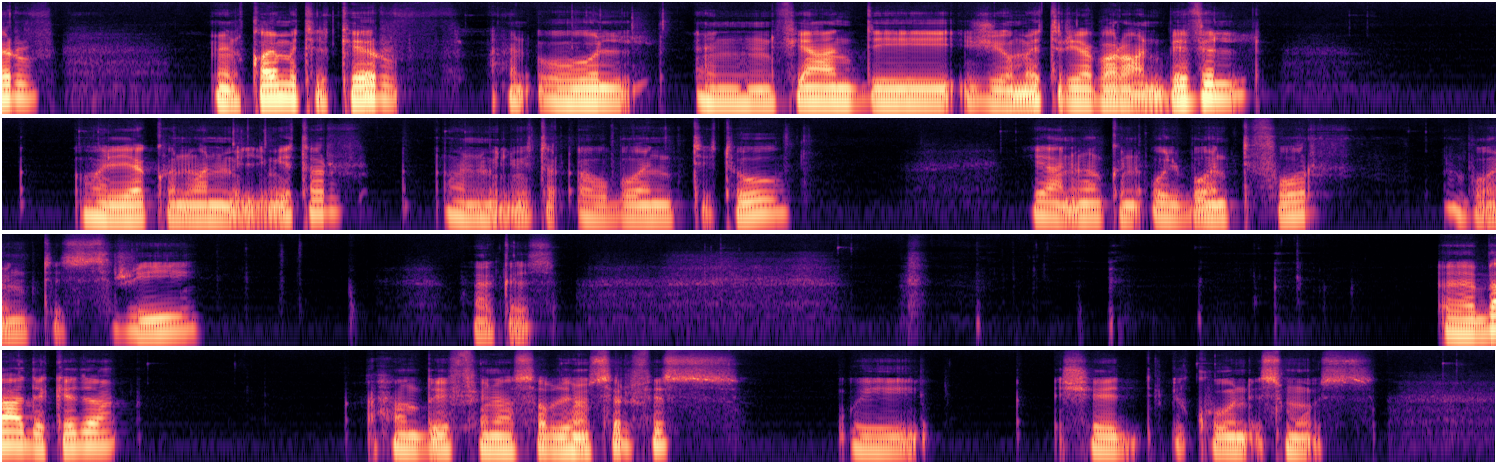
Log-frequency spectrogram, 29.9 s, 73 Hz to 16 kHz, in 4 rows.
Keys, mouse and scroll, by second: 0.9-1.6 scroll down 1, 1.6 drag, 1.6 scroll down 1, 2.3 shift+click, 3.6-4.6 scroll down 2, 4.8 click, 5.1 scroll down 1, 6.6 click, 7.8 click, 9.6-11.3 drag, 12.4-13.6 drag, 14.4-16.3 drag, 17.3 alt+a, 17.6-18.4 alt+middle drag, 19.1 click, 19.9 ctrl+KP_1, 20.8 alt+middle drag, 22.4 KP_7, 23.1-23.5 alt+middle drag, 24.6 click, 25.1-26.1 drag, 26.9 ctrl+a, 28.3-29.8 right drag.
